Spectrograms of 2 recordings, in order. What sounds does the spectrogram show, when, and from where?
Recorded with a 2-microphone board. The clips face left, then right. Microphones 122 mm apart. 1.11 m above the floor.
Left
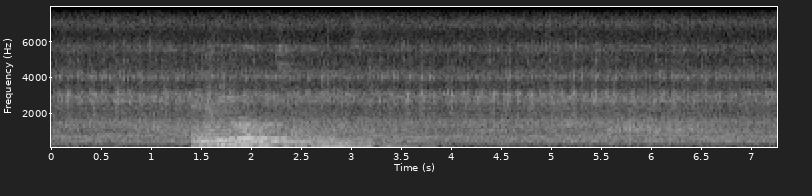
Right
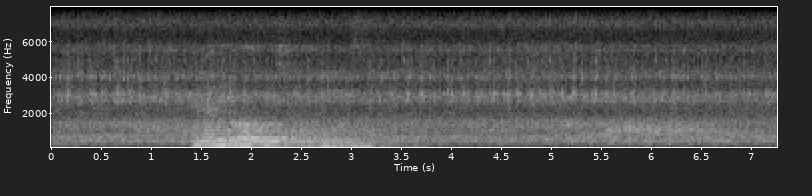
1.4 s a woman speaking: 65° left (ahead or behind), 4 m; by 3.0 s 70° left (ahead or behind), 6.5 m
